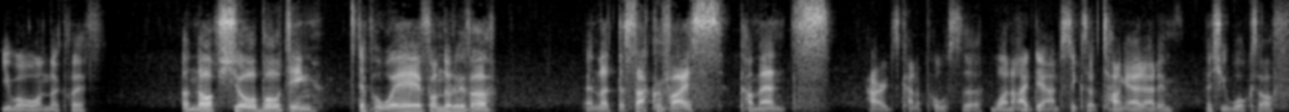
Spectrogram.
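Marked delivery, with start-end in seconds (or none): 0.0-8.3 cranky, disgruntled, grumpy voice. Narrating a scene, a voice calls down from above to those on the cliff, grumpy. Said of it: "darn grumpy voice from above".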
